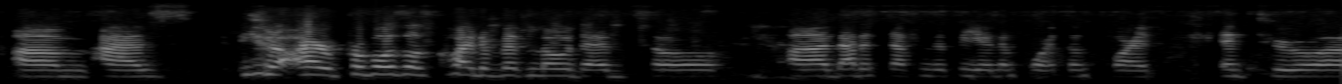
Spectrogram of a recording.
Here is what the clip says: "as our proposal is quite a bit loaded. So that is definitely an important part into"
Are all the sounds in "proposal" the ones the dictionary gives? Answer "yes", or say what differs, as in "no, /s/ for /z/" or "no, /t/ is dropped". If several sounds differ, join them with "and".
yes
